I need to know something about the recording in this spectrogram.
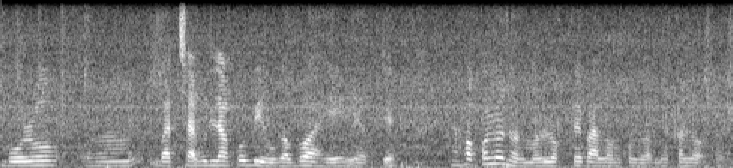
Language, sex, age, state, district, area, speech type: Assamese, female, 30-45, Assam, Nalbari, rural, spontaneous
